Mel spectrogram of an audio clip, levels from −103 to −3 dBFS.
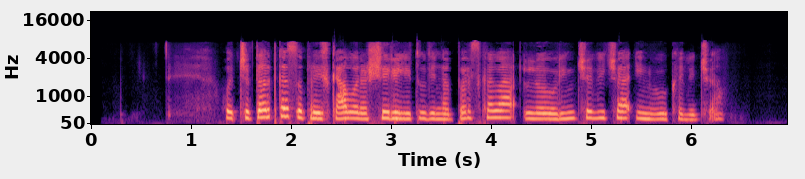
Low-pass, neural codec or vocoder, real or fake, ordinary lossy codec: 7.2 kHz; codec, 16 kHz, 1 kbps, FreqCodec, larger model; fake; AAC, 32 kbps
